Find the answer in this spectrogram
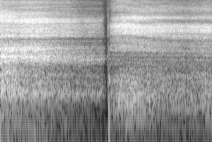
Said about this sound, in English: Breathe into the ribs, exhale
